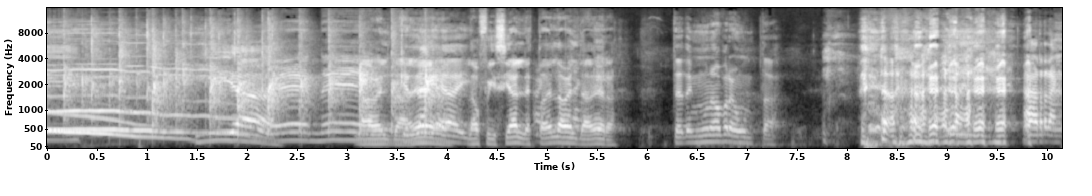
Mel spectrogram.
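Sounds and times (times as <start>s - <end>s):
cheers and whoops: 0.0s - 2.3s
audience applause: 0.0s - 4.0s
speech: 3.4s - 10.1s
laughter: 8.1s - 10.1s.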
